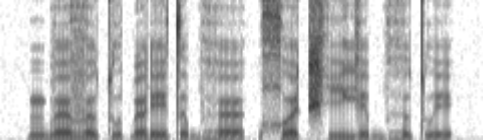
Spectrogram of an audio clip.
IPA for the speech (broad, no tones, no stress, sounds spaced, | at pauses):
m b œ v œ tʷ ə ɓ œ ɾ e t̪ ə bʱ œ | χʷ œ t͡ʃʰ i j e bʱ ə tʷ e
